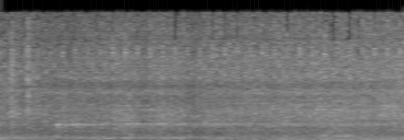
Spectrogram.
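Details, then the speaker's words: Idling after clutch disc, release bearing and clutch cover replacement, which fixed a cold-start rattle that faded when warm: smooth steady idle with an even low hum and no rattle; clutch side quiet and healthy. "Okay na, tahimik na. Sana wala na yan. Salamat, Dadods. Tahimik ang makina ko."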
